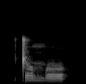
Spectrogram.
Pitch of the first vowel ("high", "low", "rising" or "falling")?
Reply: high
